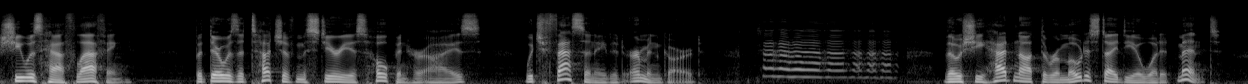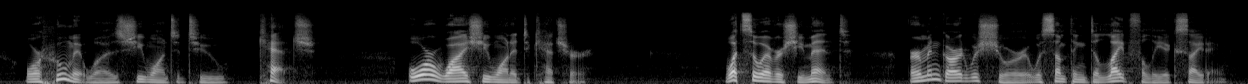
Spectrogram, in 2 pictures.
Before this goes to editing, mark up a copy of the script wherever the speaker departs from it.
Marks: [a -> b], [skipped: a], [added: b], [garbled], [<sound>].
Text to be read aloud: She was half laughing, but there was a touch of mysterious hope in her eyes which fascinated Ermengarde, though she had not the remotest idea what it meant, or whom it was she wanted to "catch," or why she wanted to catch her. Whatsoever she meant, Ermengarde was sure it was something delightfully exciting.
She was half laughing, but there was a touch of mysterious hope in her eyes which fascinated Ermengarde, [laugh] though she had not the remotest idea what it meant, or whom it was she wanted to "catch," or why she wanted to catch her. Whatsoever she meant, Ermengarde was sure it was something delightfully exciting.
